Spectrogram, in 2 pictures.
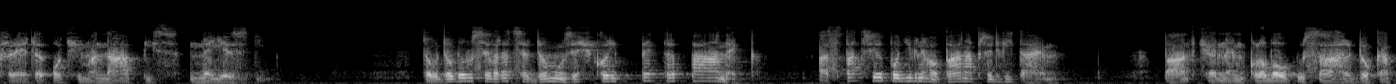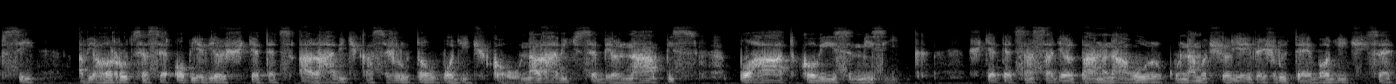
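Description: Dull, band-limited and smeary until 4.0 s, then suddenly fuller with no gap: an adaptive stream starting at a low bitrate, consistent with roughly 16 stepping to 64 kbit/s.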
